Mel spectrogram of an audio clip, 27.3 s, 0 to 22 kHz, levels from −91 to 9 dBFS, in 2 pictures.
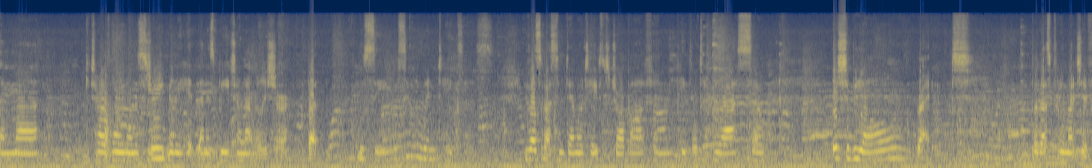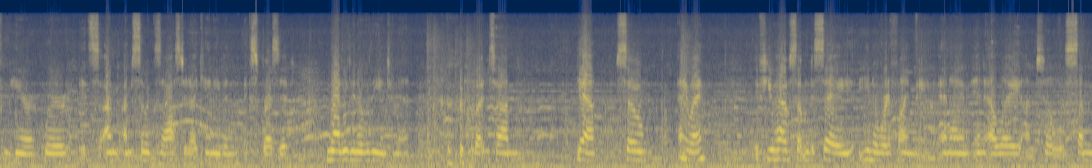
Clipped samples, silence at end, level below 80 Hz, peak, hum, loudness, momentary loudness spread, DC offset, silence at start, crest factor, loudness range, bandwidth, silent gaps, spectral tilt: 1%; 0 s; -20 dBFS; 0 dBFS; none; -10 LUFS; 9 LU; under 0.1%; 0 s; 10 dB; 4 LU; 16 kHz; none; -4.5 dB/octave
